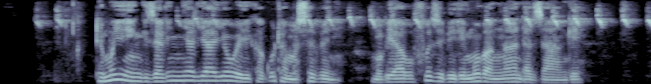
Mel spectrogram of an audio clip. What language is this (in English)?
Ganda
